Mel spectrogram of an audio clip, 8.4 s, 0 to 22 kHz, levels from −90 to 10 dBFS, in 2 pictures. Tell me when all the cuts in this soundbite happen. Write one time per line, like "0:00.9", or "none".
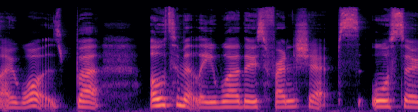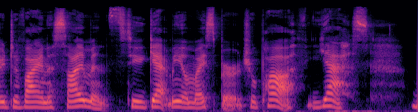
none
